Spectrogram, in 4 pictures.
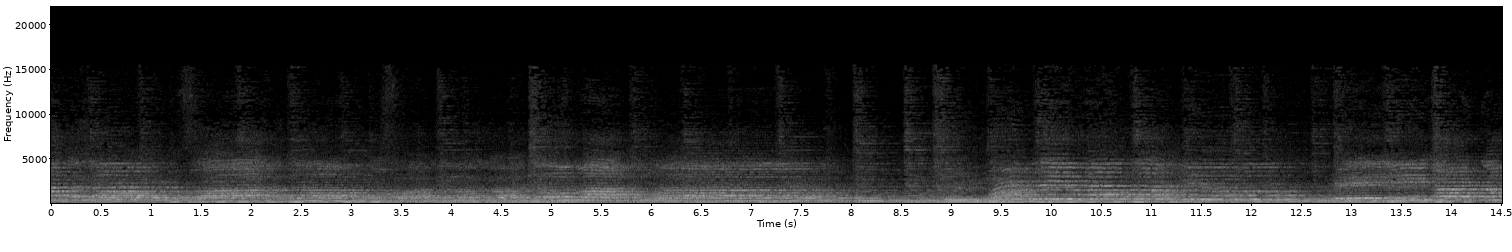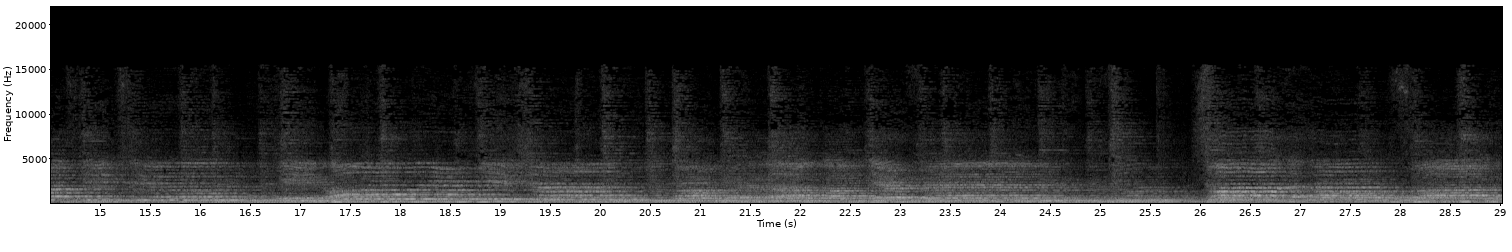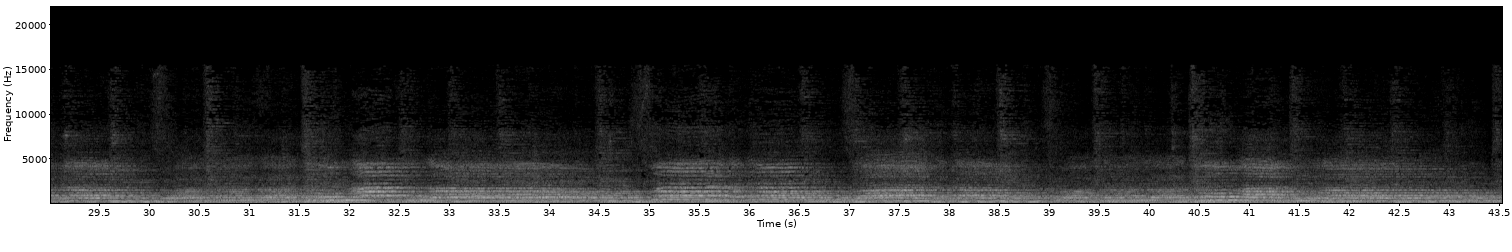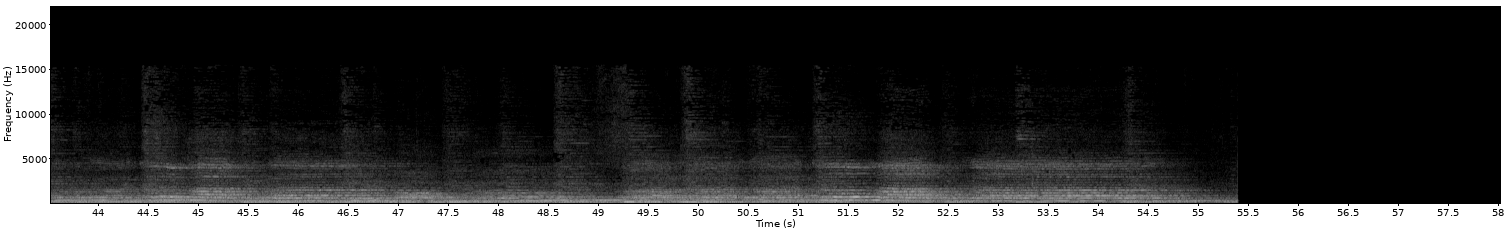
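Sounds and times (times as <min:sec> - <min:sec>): acoustic guitar: 0:00.0 - 0:55.4
mixed choir singing a hymn: 0:00.0 - 0:55.4.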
